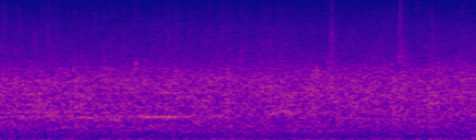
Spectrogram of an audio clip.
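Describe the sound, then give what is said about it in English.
Sustained applause from a large audience in the Royal Albert Hall as conductor Barry Wordsworth comes back on and the orchestra stands, a dense, even wash of clapping filling the big hall with no pauses, steady throughout. “Barry Wordsworth coming back on to further great applause from our audience here in the Royal Albert Hall.”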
